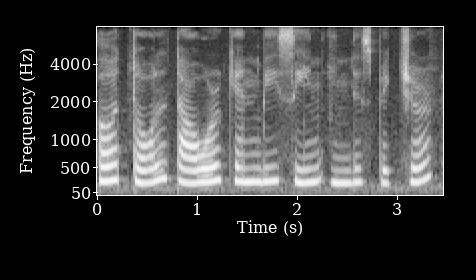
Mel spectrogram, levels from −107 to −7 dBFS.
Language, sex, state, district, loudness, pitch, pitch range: English, female, Assam, Kamrup Metropolitan, -15 LUFS, 245 Hz, 235-260 Hz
